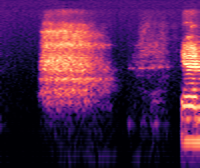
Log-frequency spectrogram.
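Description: A woman's audible breath, under a second long, taken during a weighted squat exercise, followed near the end by the start of speech.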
